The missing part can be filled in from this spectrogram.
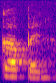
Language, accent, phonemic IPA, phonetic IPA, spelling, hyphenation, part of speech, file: Armenian, Eastern Armenian, /kɑˈpel/, [kɑpél], կապել, կա‧պել, verb, Hy-կապել.ogg
- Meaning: 1. to tie, to tie up, to bind; to fasten 2. to put into chains 3. to connect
